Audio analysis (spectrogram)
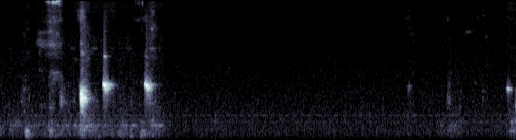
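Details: Cavalier King Charles Spaniel puppies playing in an indoor puppy pen, raised inside a home: a quick burst of short, squeaky yelps and yips in the first three seconds, then near silence until one faint closing squeak.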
